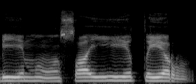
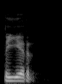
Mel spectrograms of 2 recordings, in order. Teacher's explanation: Cuman huruf ra-nya itu jangan ditebalin.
